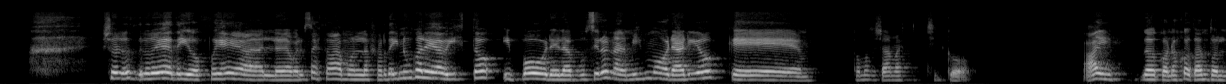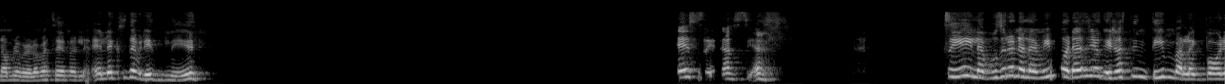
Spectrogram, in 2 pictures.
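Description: Sample clock jitter runs the whole way through: a wobbly converter clock, around a couple of microseconds, leaves a faint hiss riding louder, brighter speech, roughly 35 dB down.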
